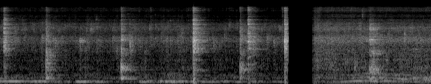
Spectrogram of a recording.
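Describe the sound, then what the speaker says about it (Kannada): Onions fry in a pan with tomato and turmeric, a soft steady sizzle punctuated by several sharp scraping clicks of a stirring spoon and a brief dropout before the sizzling resumes. "ಈರುಳ್ಳಿ ಚೆನ್ನಾಗಿ ಫ್ರೈ ಆಗಬೇಕು"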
